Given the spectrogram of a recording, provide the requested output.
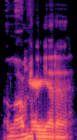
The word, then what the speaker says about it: Marietta: But I love for him to come on the pod and talk to us as you know, Maretta uh how do you say it? Marietta natives.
